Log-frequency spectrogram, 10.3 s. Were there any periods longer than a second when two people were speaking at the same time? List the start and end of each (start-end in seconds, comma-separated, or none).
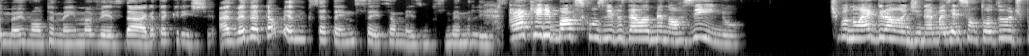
none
